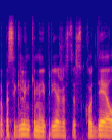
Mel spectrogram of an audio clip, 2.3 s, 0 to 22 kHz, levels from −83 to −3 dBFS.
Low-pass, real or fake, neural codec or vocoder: 14.4 kHz; real; none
